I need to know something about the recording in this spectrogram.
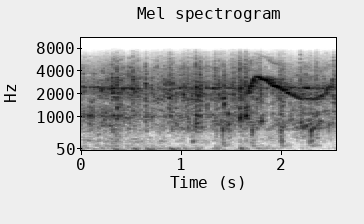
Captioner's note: whistles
